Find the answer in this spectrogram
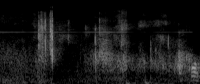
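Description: A few sharp clicks and rustling strokes, the loudest about half a second in, like something small being handled. A man's voice starts near the end.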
